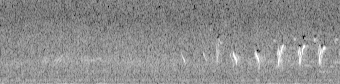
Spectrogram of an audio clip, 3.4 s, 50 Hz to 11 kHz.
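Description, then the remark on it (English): A wild bird sings a quick, evenly spaced run of about eight high, bright chirping notes in the second half, over a steady low rumbling background noise. “Wild Bird songs, joined by 4-3.”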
